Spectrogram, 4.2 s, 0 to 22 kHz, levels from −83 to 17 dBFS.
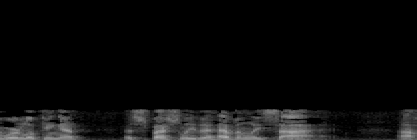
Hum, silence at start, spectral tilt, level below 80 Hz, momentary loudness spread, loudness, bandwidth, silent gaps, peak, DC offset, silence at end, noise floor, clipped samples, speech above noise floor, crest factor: none; 0 s; -6.5 dB/octave; -66 dBFS; 13 LU; -27 LUFS; 5 kHz; none; -10 dBFS; under 0.1%; 0 s; -64 dBFS; under 0.1%; 36 dB; 18 dB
